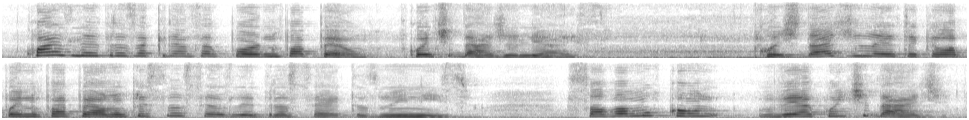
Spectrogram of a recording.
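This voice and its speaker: A woman, a literacy teacher, patiently sounding out letters slowly and clearly in an instructional video for parents. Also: high-pitched, slight background noise.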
